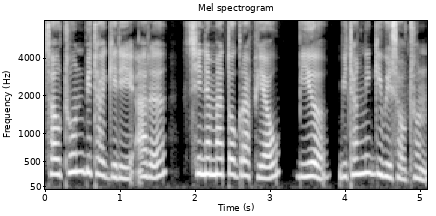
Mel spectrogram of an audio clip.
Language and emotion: Bodo, neutral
